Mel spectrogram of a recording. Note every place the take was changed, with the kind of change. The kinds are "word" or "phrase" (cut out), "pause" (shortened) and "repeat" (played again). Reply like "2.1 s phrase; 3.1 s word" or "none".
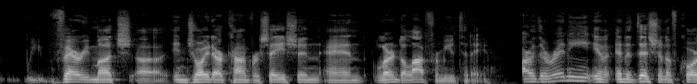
none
